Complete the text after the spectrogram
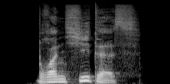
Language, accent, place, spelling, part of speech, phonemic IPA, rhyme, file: German, Germany, Berlin, Bronchitis, noun, /bʁɔnˈçiːtɪs/, -ɪs, De-Bronchitis.ogg
- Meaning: bronchitis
